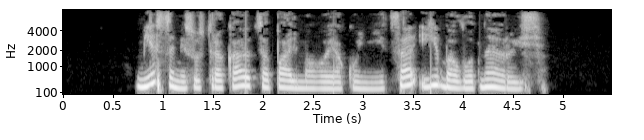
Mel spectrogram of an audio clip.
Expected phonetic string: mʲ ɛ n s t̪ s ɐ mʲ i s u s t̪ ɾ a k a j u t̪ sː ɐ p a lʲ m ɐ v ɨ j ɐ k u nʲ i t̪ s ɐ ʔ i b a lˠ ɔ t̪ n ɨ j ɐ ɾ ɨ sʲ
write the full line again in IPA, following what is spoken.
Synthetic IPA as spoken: mʲ ɛ s t̪ s ɐ mʲ i s u s t̪ ɾ a k a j u t̪ sː ɐ p a lʲ m ɐ v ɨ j ɐ k u nʲ i t̪ s ɐ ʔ i b a lˠ ɔ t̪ n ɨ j ɐ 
